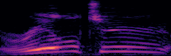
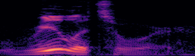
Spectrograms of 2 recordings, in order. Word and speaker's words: realtor: And the whole running gag, the is it realtor or realtor? Realtor or realtor? And you're like, we're realtors. We don't have an extra syllable.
